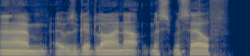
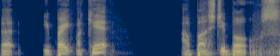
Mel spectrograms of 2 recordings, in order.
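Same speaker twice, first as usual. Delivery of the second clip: put-on American accent. Retelling a man's reply when asked to borrow his kit, in an American accent. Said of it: "an American accent".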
